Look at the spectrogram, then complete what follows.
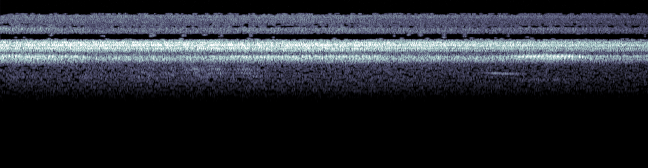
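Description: Faint night chorus of crickets: a steady high-pitched trill that slowly fades toward the end.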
